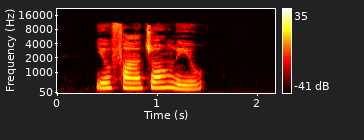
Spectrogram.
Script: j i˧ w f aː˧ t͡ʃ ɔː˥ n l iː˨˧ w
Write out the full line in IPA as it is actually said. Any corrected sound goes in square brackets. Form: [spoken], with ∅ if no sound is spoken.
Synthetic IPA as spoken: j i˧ w f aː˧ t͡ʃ ɔː˥ [ŋ] l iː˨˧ w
